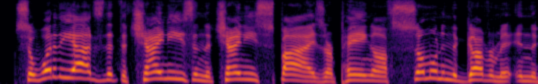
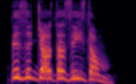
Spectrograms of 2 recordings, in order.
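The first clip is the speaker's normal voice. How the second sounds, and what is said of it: Weak put-on Chinese accent. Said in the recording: “That's supposed to be with a Chinese accent. That wasn't that good. ... That's Japanese. ... I don't do a good Chinese.”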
